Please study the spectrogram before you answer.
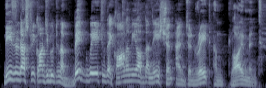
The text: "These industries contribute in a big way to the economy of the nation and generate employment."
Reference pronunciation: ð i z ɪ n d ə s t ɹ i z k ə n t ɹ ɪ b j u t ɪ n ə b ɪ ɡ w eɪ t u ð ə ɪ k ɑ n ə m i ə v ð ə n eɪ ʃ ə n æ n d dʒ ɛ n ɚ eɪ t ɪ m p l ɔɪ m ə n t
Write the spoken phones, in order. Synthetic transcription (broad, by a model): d i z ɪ n d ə s t ɹ i k ə n t ɹ ɪ b j u t ɪ n ə b ɪ ɡ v eɪ t u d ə ɪ k ɑ n ə m i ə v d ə n eɪ ʃ ə n æ n d dʒ ɛ n ɚ eɪ t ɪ m p l ɔɪ m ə n t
